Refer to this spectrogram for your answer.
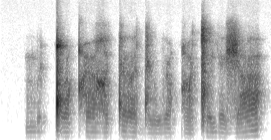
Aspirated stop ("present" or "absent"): present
